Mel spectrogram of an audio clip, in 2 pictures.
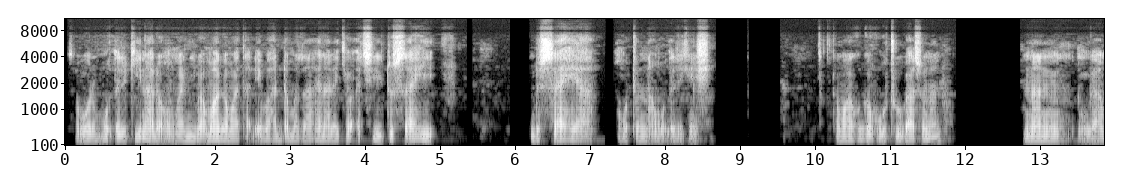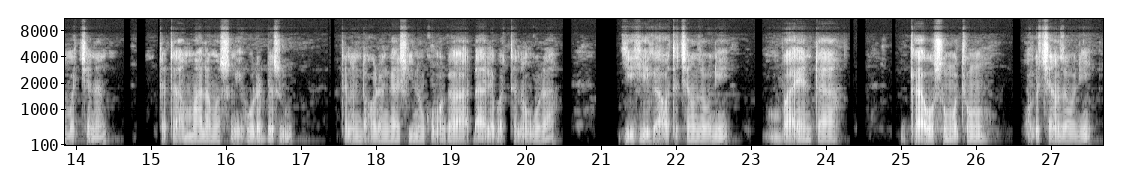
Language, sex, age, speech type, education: Hausa, male, 15-29, spontaneous, primary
